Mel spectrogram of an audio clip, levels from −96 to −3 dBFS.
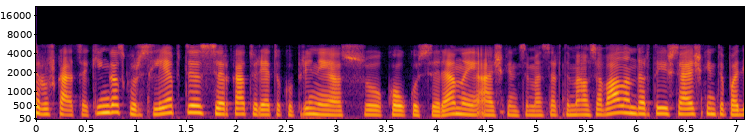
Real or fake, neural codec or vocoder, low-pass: real; none; 5.4 kHz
